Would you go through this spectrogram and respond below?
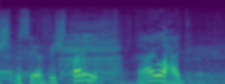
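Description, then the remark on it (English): Several sheep bleat in quick succession, wavering, nasal cries overlapping one another, with a longer drawn-out bleat near the end; sheep herded by Palestinian shepherding families in Kirbat Yarza. “Shepherding sheep, as their families have for generations here.”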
